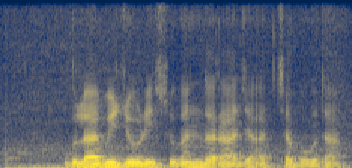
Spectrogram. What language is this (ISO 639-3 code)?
kan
